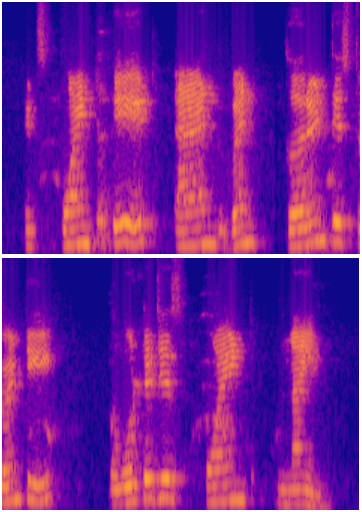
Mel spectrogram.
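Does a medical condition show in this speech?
No.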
